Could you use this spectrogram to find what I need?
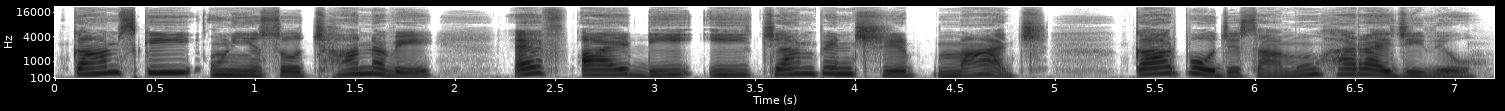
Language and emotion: Sindhi, neutral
